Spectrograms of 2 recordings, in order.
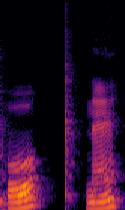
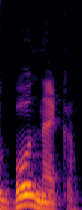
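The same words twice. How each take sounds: First: "boneca" split into bo, ne, ca with long pauses; syllable by syllable. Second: Said in the usual way. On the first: Shown as a demonstration. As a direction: say "boneca" very slowly, one syllable per clap. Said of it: "separar as sílabas". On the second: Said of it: "batendo palma junto quando você tá falando".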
